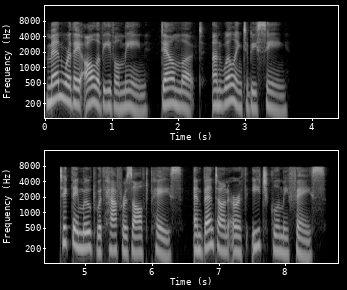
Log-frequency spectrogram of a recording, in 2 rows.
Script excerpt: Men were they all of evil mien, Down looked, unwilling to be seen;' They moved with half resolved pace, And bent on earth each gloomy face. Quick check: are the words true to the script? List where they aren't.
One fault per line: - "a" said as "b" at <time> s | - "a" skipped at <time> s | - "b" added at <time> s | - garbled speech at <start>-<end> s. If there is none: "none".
- "tick" added at 4.6 s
